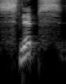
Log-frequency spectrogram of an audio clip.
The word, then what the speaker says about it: SNPs: researchers looked for were single nucleotide polymorphisms snps which are pronounced Snips which we've which we've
